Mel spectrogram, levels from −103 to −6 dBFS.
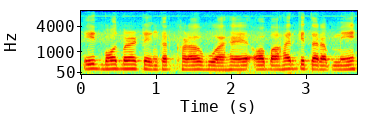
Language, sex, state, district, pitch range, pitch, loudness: Hindi, male, Madhya Pradesh, Katni, 145-165 Hz, 150 Hz, -13 LUFS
